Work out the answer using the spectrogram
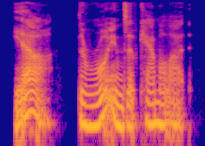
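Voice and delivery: ordinary delivery

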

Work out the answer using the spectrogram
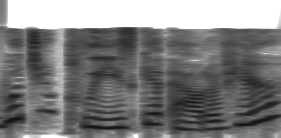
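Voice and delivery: terse, sharp, snapping tone. A woman snaps at a man who is dripping all over the floor. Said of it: "Alex snapped".

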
